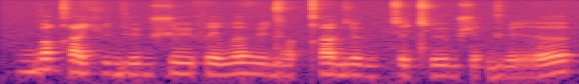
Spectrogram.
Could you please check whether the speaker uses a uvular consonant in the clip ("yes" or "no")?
yes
